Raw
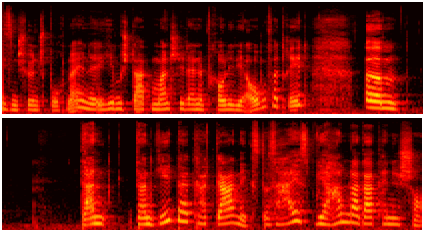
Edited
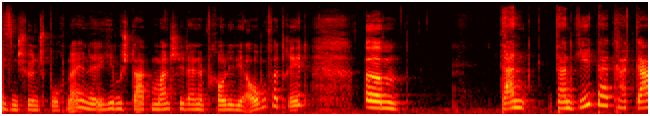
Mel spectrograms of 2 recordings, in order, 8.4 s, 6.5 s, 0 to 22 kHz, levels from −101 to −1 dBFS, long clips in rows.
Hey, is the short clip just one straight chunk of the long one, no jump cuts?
yes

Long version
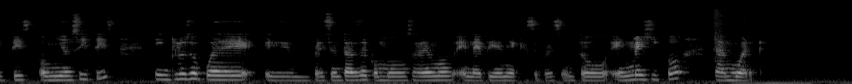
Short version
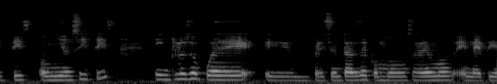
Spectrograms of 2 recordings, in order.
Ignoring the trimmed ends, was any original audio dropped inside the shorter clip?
no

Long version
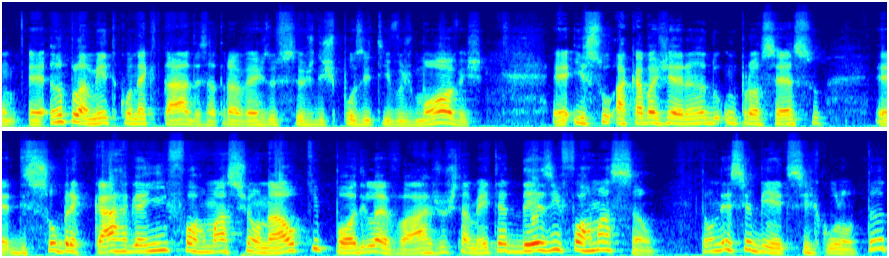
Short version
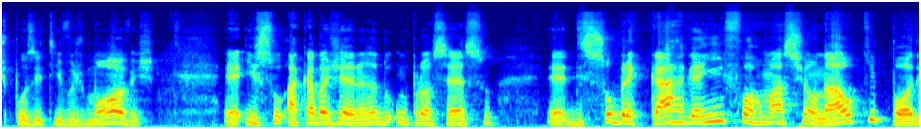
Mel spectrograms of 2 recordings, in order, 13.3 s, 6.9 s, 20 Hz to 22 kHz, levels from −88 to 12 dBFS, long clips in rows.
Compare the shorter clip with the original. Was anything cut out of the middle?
no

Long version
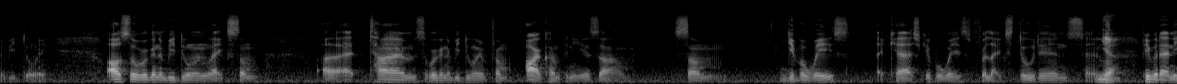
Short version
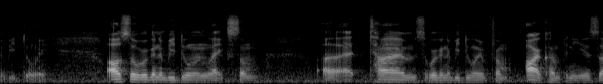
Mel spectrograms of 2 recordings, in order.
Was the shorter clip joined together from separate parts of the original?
no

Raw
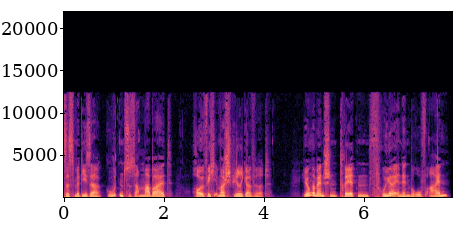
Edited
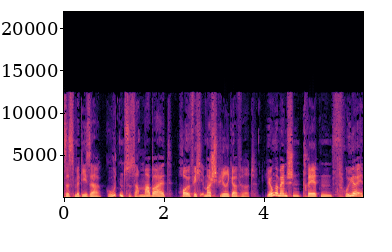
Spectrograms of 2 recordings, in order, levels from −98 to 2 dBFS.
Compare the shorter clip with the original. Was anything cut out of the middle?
yes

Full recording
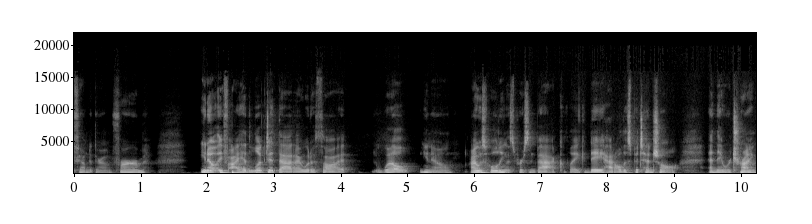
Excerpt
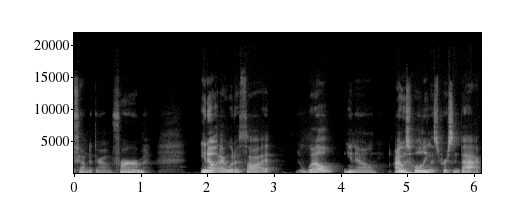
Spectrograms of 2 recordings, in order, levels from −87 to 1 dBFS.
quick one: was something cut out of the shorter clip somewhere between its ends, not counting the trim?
yes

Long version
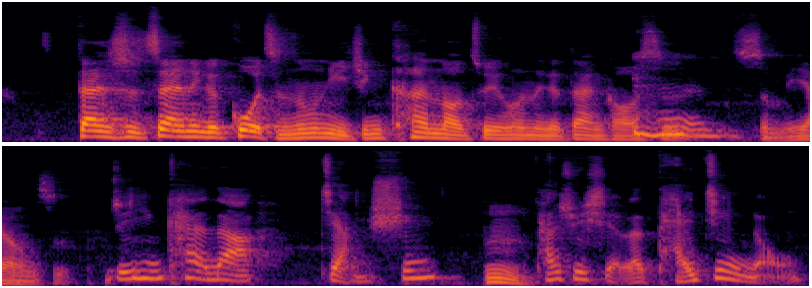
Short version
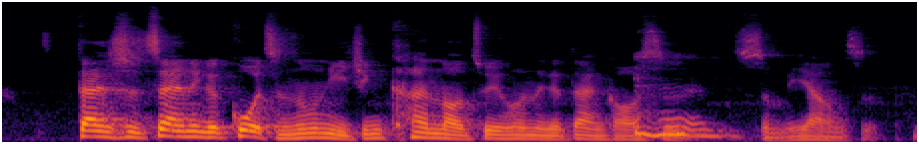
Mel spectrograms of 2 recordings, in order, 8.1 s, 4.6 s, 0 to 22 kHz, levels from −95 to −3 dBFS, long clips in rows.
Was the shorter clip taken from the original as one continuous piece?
yes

